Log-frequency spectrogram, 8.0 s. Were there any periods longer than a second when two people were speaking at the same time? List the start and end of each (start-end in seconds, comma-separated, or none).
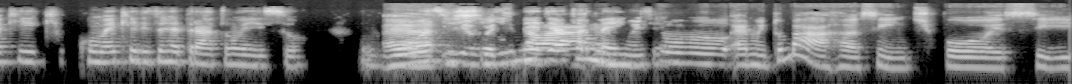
2.9-5.0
